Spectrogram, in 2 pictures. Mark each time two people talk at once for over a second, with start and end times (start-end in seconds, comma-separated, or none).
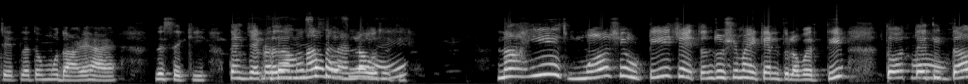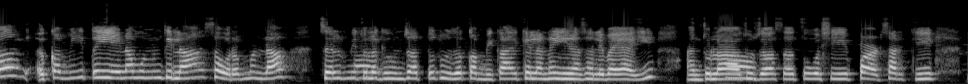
2.6-4.0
